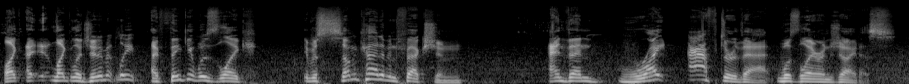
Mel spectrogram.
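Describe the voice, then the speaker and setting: A man's slightly high, fairly bright voice swings widely in pitch as he streams a game at a moderate pace, with faint music behind him. He chats casually with viewers, reads donations and thanks donors. He rambles with many fillers and restarts and laughs often.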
